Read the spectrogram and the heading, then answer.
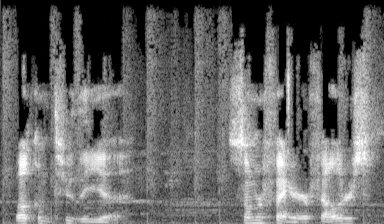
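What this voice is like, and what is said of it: Put-on Southern accent. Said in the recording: “a southern accent”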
